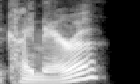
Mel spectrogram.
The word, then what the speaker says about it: Chimera: I think it's the Chimera. That's how you pronounce it.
